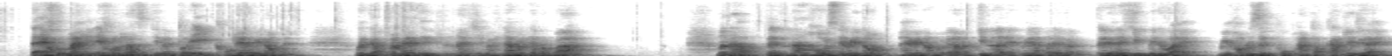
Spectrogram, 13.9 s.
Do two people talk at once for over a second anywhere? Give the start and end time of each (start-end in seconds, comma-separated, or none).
none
